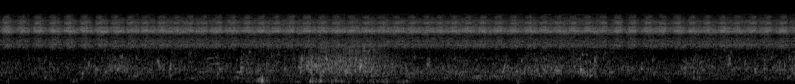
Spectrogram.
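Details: Cicada chorus recorded on Badija Island in Croatia, an intense, even high-pitched drone with rapid flutter, layered over quiet surf and water sounds.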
